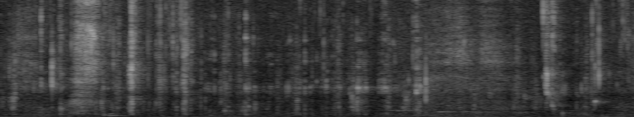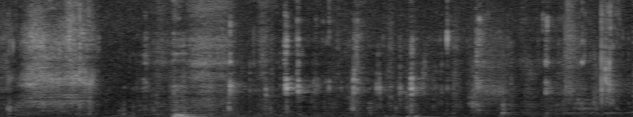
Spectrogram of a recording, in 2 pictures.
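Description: Close-miked biting and chewing of a soft chicken momo, with many small wet mouth clicks. A short hum of appreciation falls in pitch about six seconds in.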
